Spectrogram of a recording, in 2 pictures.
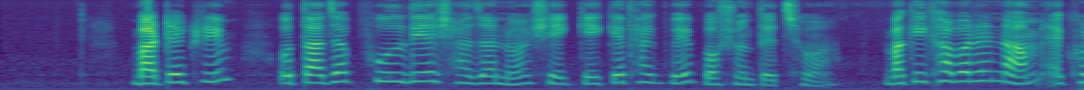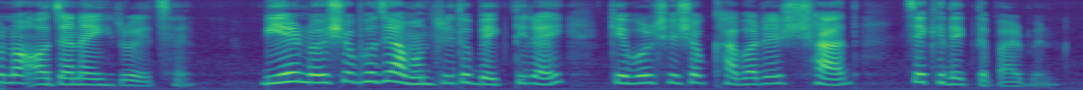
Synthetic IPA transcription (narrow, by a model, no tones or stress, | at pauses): baʈeɾkɾim | ot̪ad͡ʑafʰuld̪ieʃad͡ʑanoʃejkeket̪ʰak̚bebɔʃont̪eɾt͡ɕʰoa̰ | bakikʰabaɾeɾnamʔɛ̰kʰonoʔɔd͡ʑanajɾɔjet͡ɕʰe | bieɾnojʃɔbʱod͡ʑeamont̪ɾit̪obek̚t̪iɾae | kebolʃeʃɔb̚kʰabaɾeɾʃad̪ | t͡ɕekʰed̪ek̚t̪epa̰ɾbḛn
